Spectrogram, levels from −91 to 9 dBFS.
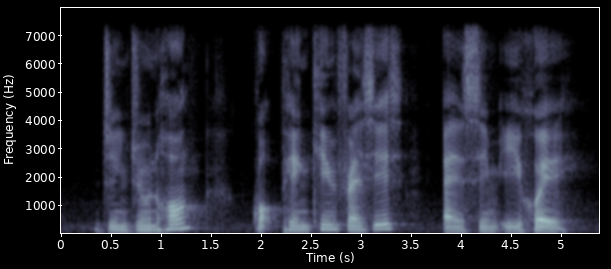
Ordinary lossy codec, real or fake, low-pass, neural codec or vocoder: none; real; 7.2 kHz; none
